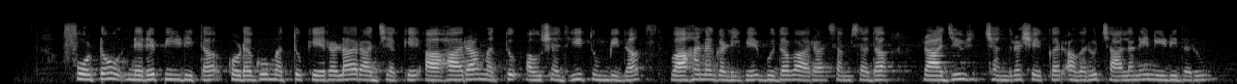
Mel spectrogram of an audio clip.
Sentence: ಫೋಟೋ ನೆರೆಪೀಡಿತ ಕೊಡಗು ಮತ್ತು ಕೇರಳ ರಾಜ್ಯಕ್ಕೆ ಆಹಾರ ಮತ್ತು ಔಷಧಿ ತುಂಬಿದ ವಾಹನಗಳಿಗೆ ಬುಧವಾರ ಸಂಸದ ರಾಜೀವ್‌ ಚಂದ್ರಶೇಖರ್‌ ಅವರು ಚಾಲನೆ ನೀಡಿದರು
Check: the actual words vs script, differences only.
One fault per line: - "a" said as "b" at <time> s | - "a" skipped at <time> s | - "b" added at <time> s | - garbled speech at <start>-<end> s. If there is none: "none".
none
